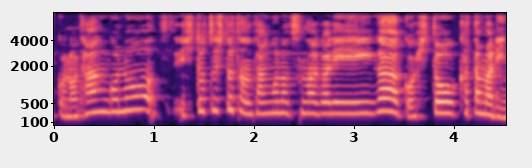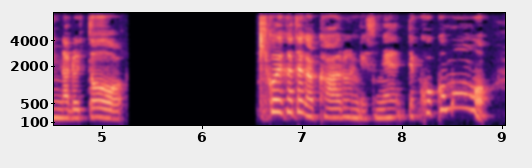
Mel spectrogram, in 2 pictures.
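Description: Podcast english teacher lady, slightly high pitched, walks through phrases step by step, kinda muffled audio. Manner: patient, repeats phrases slowly for practice.

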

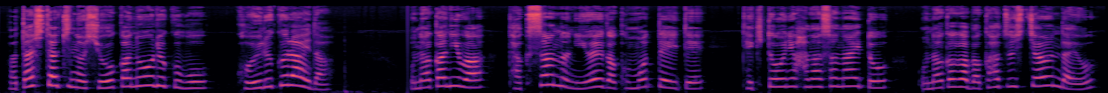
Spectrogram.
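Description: A woman's voice: high-pitched, a little slow. A woman voicing a round, smelly talking lie creature that grumbles bluntly. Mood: grumbling.

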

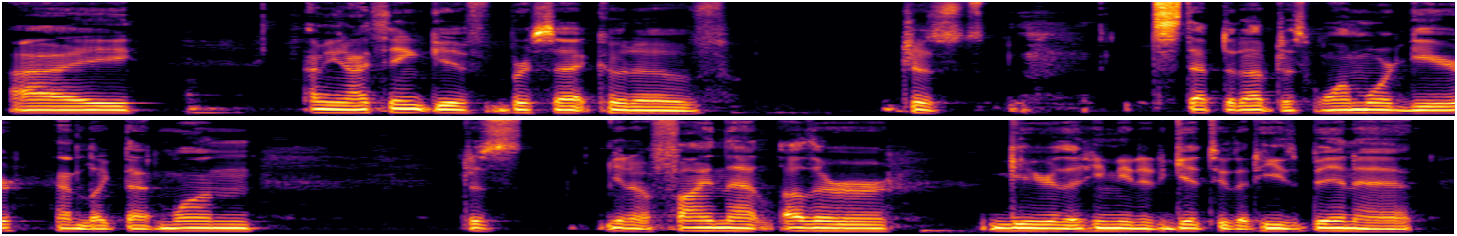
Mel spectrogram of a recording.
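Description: A man's voice: low voice, little pitch movement, slow pace, pauses often, smooth. A man co-hosting a sports podcast while sick, his voice congested and nasal, talking in a rambling way full of fillers. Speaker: co-host. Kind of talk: casual sports podcast chat.

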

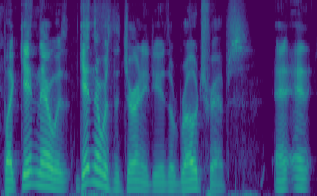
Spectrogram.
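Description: A man's voice: medium pitch, lively intonation, a little fast, no room sound. A man co-hosting a podcast, telling road-trip stories in a loose, profane, laid-back way with lots of restarts. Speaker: podcast co-host. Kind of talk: casual chat, swapping road-trip stories.

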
